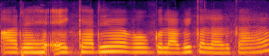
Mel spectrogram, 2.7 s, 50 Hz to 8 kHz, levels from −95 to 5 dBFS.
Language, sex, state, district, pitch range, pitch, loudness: Hindi, male, Bihar, Jahanabad, 195-210 Hz, 205 Hz, -13 LUFS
